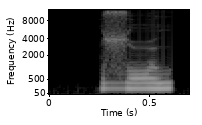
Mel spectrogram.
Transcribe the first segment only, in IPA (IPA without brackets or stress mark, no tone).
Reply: zˤ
